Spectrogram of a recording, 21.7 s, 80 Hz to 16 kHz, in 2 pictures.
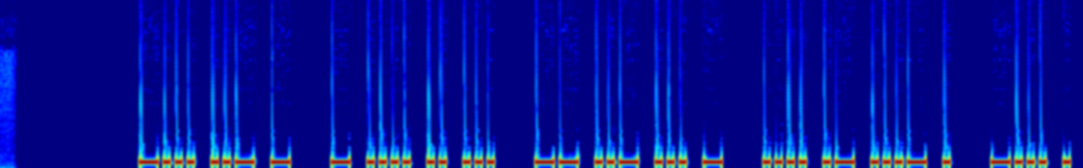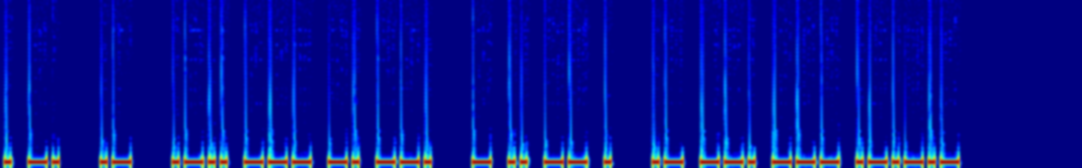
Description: Morse code, heard as a keyed tone, about 20 wpm, 700 Hz. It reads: BUT THIS MUST HAVE BEEN A LONG TIME AGO.
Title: Sentences from Top 1000 Words - Review Part 3 - 20wpm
